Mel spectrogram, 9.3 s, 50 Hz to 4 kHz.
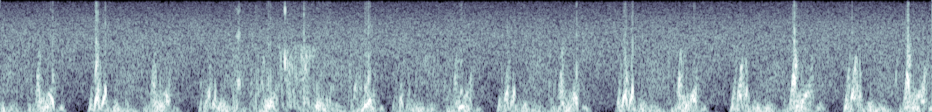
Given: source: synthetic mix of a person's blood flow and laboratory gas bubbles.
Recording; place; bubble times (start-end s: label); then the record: Doppler ultrasound of blood flow; precordium
2.31-2.42 s: bubbles
2.52-2.61 s: bubbles
2.77-3.35 s: bubbles
From the record:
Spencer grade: 2 (many but less than half of the cardiac periods contain bubble signals, singularly or in groups); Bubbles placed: only in the low amplitude regions of the cardiac cycle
